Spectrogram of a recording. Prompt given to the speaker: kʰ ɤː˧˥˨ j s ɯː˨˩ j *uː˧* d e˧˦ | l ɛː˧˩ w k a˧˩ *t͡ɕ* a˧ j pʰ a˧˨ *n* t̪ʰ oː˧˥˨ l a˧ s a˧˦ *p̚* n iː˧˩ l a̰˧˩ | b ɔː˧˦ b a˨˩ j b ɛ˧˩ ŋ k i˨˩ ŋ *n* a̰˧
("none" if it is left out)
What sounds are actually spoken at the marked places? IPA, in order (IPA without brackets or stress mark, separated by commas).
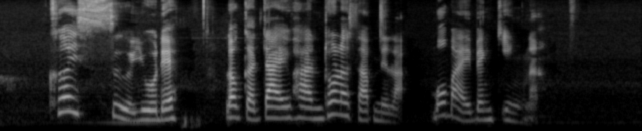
uː˧, t͡ɕ, n, p̚, n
